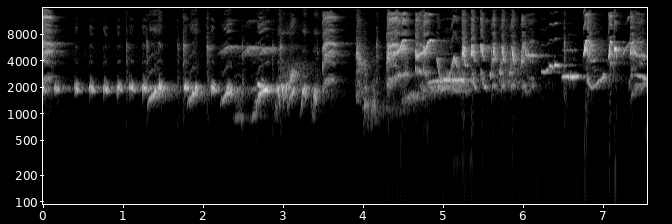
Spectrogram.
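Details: Shama (White-rumped) singing a fighting song to rile rivals: a rapid series of repeated short chirps accelerates into varied warbles, then high, ringing whistled trills and sharp notes pour out continuously.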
